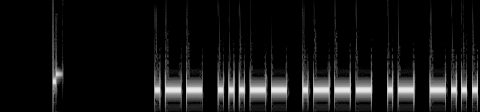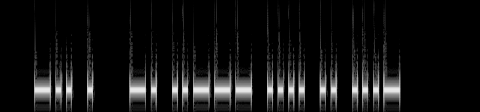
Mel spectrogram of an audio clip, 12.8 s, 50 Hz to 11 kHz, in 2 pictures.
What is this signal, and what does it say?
Morse code, heard as a keyed tone, about 17 wpm, 700 Hz. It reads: W3JAB DE N2HIV
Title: USA Callsign DE Callsign - 5 Characters - 17wpm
